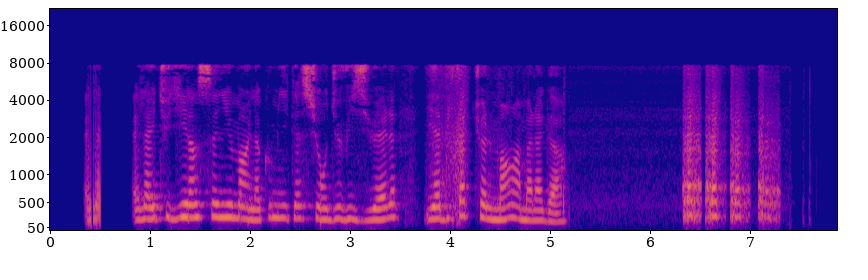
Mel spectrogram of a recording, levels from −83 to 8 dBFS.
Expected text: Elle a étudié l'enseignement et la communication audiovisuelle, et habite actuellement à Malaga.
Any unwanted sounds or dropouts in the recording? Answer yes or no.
yes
